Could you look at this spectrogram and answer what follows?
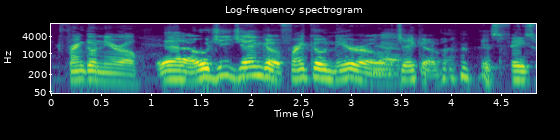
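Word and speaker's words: Django: the yeah H Jonathan the D is silent frano Nero yeah OG Jango frankco Nero Jacob his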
